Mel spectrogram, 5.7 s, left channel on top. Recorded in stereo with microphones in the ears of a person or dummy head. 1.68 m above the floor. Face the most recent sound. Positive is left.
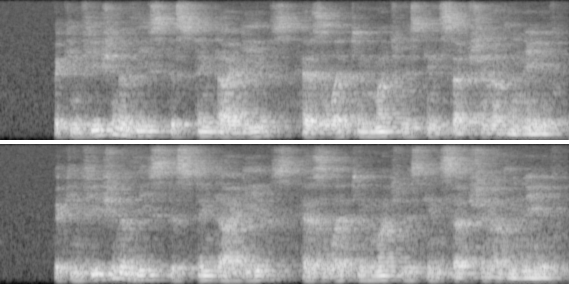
turn(degrees=45)  # may be behind; listen again after turning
